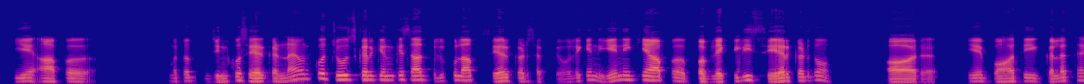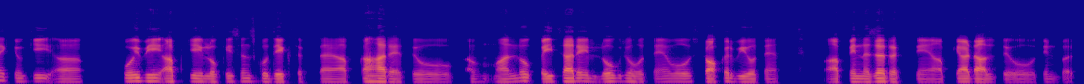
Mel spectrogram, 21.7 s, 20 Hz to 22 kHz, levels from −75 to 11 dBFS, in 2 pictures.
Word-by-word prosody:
ये 120 Hz, +2 st, 0 dB
आप 105 Hz, -1 st, +1 dB, 1.1 s
मतलब 125 Hz, +3 st, -10 dB, 0.2 s
जिनको 105 Hz, +7 st, -3 dB
शेयर 110 Hz, -3 st, +5 dB
करना 110 Hz, +2 st, -1 dB
है, 180 Hz, -, +2 dB
उनको 195 Hz, +2 st, 0 dB
चूज़ 170 Hz, -3 st, +2 dB
करके 165 Hz, -1 st, +3 dB
उनके 155 Hz, +2 st, -3 dB
साथ 160 Hz, 0 st, +6 dB
बिल्कुल 120 Hz, +6 st, -1 dB
आप 145 Hz, 0 st, +4 dB
शेयर 115 Hz, +4 st, +4 dB
कर 110 Hz, -3 st, -6 dB
सकते 100 Hz, -3 st, -16 dB
हो। 95 Hz, -, -15 dB
लेकिन 115 Hz, +7 st, -4 dB
ये 115 Hz, +7 st, +3 dB
नहीं 165 Hz, 0 st, 0 dB
कि 160 Hz, -, +4 dB
आप 140 Hz, -1 st, +8 dB, 0.3 s
पब्लिकली 105 Hz, +9 st, +3 dB
शेयर 120 Hz, -5 st, +5 dB
कर 135 Hz, 0 st, -1 dB
दो। 155 Hz, -7 st, -5 dB, 0.7 s
और 95 Hz, 0 st, +5 dB, 0.4 s
ये 120 Hz, +1 st, 0 dB
बहुत 110 Hz, +3 st, 0 dB
ही 115 Hz, -2 st, +1 dB
ग़लत 125 Hz, +7 st, 0 dB
है 145 Hz, 0 st, -3 dB
क्योंकि 110 Hz, -2 st, -8 dB
अ, 95 Hz, 0 st, -8 dB, 0.4 s
कोई 120 Hz, +1 st, +1 dB
भी 120 Hz, 0 st, +1 dB
आपके 105 Hz, +1 st, -2 dB
लोकेशंस 105 Hz, +2 st, -8 dB
को 105 Hz, -, -7 dB
देख 95 Hz, 0 st, 0 dB
सकता 95 Hz, 0 st, -12 dB
है। 95 Hz, -, -5 dB
आप 95 Hz, 0 st, -5 dB
कहाँ 105 Hz, 0 st, +5 dB
रहते 95 Hz, -1 st, -7 dB
हो 95 Hz, 0 st, -12 dB
अब 100 Hz, 0 st, -17 dB
मान 95 Hz, +2 st, -3 dB
लो 125 Hz, 0 st, -2 dB
कई 100 Hz, +1 st, +3 dB
सारे 115 Hz, +1 st, +5 dB
लोग 105 Hz, +2 st, -6 dB
जो 105 Hz, -1 st, -8 dB
होते 100 Hz, 0 st, -12 dB
हैं, 100 Hz, -, -8 dB
वो 105 Hz, 0 st, -8 dB
स्टॉकर 110 Hz, +2 st, 0 dB
भी 100 Hz, -1 st, -4 dB
होते 95 Hz, 0 st, -6 dB
हैं। 95 Hz, -, -11 dB, 0.5 s
आप -, -, -3 dB
पे 105 Hz, -, +2 dB
नज़र 100 Hz, +2 st, +3 dB
रखते 95 Hz, 0 st, -5 dB
हैं, 95 Hz, 0 st, -6 dB
आप 90 Hz, 0 st, -8 dB
क्या 100 Hz, -1 st, +3 dB
डालते 90 Hz, -1 st, +1 dB
हो 90 Hz, 0 st, -13 dB
दिन 95 Hz, -1 st, -15 dB
भर। -, -, -12 dB
105 Hz, 200 wpm, -24 LUFS, 100-125 Hz, 1.1 s, आप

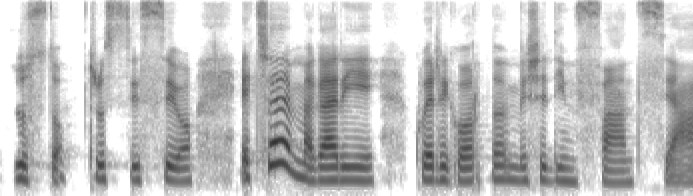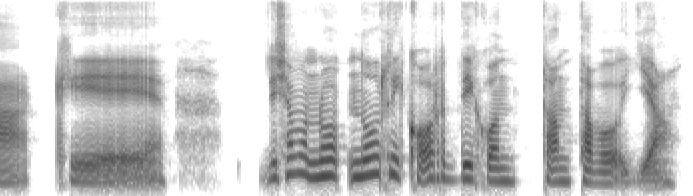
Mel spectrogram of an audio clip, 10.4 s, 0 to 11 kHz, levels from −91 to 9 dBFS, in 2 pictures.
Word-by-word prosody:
Giusto. 200 Hz, +2 st, -1 dB, 0.2 s
Giustissimo. 190 Hz, -3 st, -1 dB, 0.3 s
E -, -, +3 dB
c'è 410 Hz, 0 st, +8 dB
magari 185 Hz, -, +5 dB, 0.3 s
quel 190 Hz, -1 st, +4 dB
ricordo 180 Hz, 0 st, -1 dB
invece 185 Hz, -1 st, -3 dB
di 180 Hz, -, -8 dB
infanzia 155 Hz, -, -3 dB, 0.2 s
che 80 Hz, -2 st, -1 dB, 0.6 s
diciamo 260 Hz, +7 st, -3 dB
non 235 Hz, +1 st, +2 dB
non 240 Hz, +4 st, +1 dB
ricordi 215 Hz, -6 st, 0 dB
con 175 Hz, -2 st, -3 dB, 0.2 s
tanta 170 Hz, 0 st, -1 dB
voglia? 150 Hz, -1 st, -4 dB
185 Hz, 105 wpm, -25 LUFS, 175-210 Hz, 0.6 s, c'è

